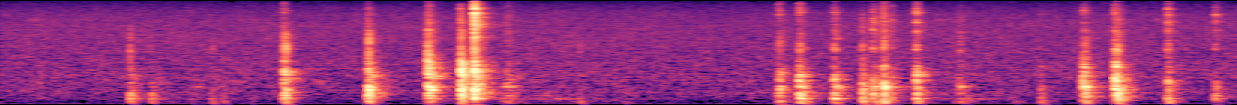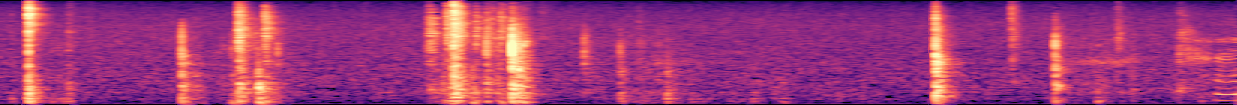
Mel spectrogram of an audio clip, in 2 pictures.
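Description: Pinking shears cutting through lace: a run of sharp metal snips in irregular clusters with short pauses between them.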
